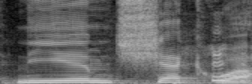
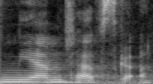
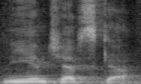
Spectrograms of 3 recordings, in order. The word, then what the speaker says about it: Niemczewska: officer this is niemcekwa how did i do not good you're how do you say your last name it's nyam chefska niamchepska and she's me and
